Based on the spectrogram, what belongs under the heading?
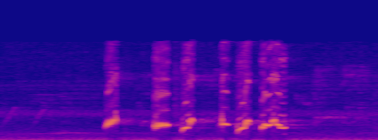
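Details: Caged red-whiskered bulbul showing off its distinctive song phrasing: after half a second of quiet, a quick burst of five or six bright, slurred whistled notes, with a steady faint background hum.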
